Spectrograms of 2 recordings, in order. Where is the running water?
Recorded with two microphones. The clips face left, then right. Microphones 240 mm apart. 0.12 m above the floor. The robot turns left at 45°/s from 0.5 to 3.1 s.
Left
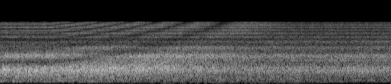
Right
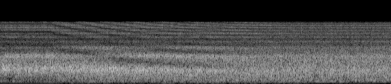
20° left, 1.1 m; by 3.9 s 95° right, 1.1 m.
